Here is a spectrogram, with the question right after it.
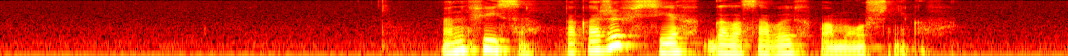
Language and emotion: Russian, neutral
